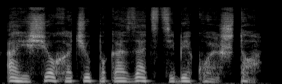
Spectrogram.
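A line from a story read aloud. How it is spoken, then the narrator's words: Whispered. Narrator (Russian): прошептал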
